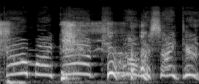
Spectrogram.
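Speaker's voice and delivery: very high-pitched, dopey, stupid fan voice. Explaining the voices they use, the speaker mimics how a stupid fan talks. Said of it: "if it's a stupid fan, they go like".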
